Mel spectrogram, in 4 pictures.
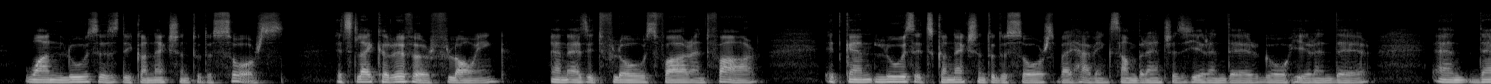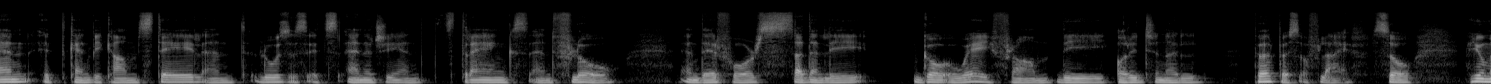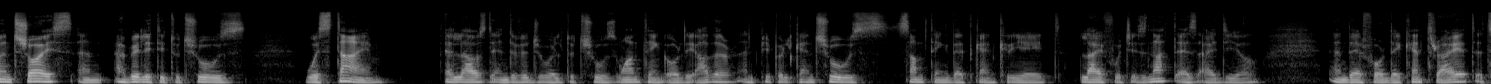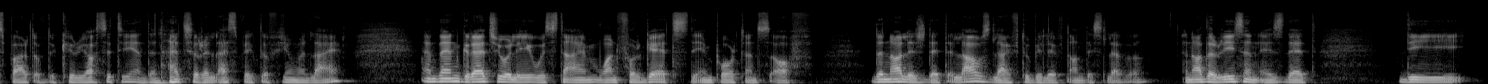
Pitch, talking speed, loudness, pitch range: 105 Hz, 140 wpm, -28 LUFS, 95-110 Hz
